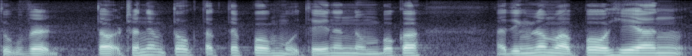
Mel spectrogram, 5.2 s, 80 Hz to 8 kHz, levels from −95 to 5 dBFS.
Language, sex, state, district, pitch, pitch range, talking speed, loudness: Mizo, male, Mizoram, Aizawl, 130 Hz, 115-135 Hz, 185 wpm, -17 LUFS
